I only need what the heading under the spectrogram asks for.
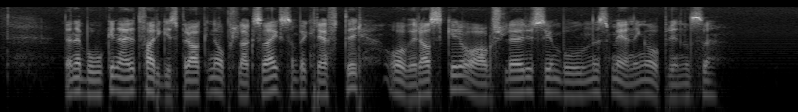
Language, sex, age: Norwegian, male, 53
